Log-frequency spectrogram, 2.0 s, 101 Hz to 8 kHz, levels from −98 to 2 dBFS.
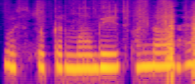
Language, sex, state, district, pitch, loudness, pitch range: Hindi, female, Uttar Pradesh, Deoria, 245 Hz, -16 LUFS, 240-260 Hz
